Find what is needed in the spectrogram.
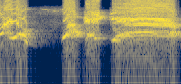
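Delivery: pissed-off, slow, loud, furious yelled outburst. Picturing someone pointing out spinach in her teeth: mock-angry outburst. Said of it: "I'd just be so pissed".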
